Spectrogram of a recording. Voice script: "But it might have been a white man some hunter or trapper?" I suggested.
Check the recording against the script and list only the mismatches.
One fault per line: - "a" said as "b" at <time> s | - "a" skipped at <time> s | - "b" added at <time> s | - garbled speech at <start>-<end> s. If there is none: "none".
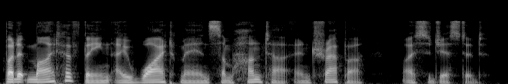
- "or" said as "and" at 2.9 s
